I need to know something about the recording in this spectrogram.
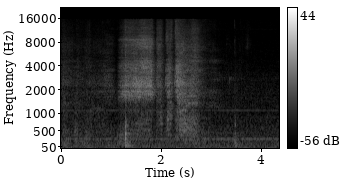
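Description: A man breathing out heavily twice: a loud sigh about a second in, then a second, shorter breath out, followed by a faint click near the end.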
